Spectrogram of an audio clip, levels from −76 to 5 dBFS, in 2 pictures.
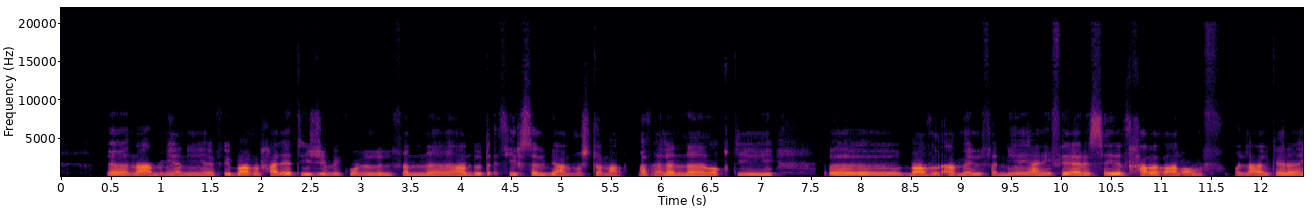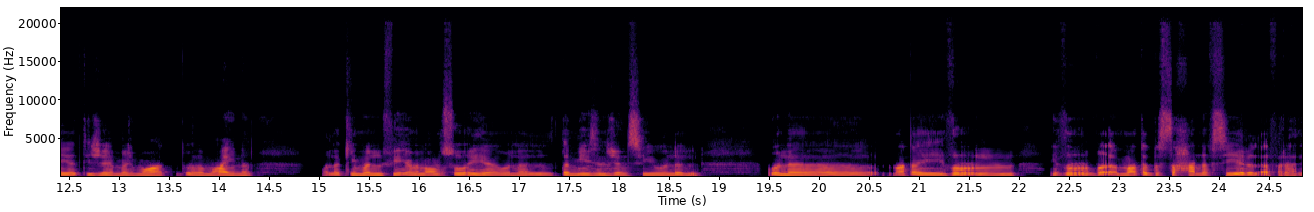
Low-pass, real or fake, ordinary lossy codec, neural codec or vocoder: none; fake; none; codec, 44.1 kHz, 2.6 kbps, SNAC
